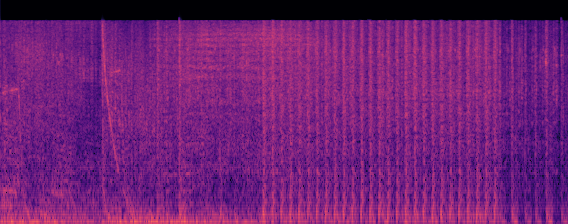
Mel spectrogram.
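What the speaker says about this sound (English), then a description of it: "I've got a light machine gun. Let's hope this works." Rapid automatic gunfire from a light machine gun in a shooter video game, a loud dense stream of regular shots that grows into a steady rhythmic burst over the last half, heard alone without talk.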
